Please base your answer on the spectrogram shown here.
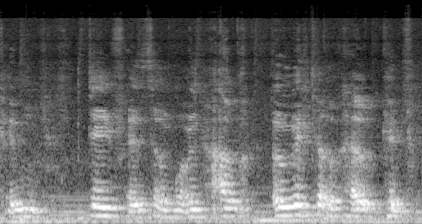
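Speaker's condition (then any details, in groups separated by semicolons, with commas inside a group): Cerebral palsy; early prognosis of never talking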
